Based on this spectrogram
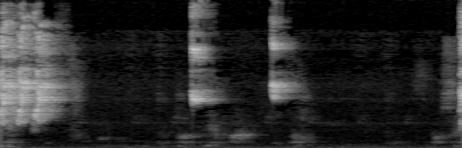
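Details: Lovebird giving harsh, high, buzzy screeches: a long broad burst at the start, then short sharp shrieks around one and a half and two seconds, with softer twittering notes between them.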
